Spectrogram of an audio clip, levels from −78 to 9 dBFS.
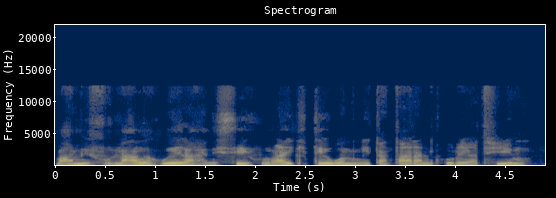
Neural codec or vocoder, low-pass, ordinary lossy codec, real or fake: autoencoder, 48 kHz, 128 numbers a frame, DAC-VAE, trained on Japanese speech; 19.8 kHz; AAC, 32 kbps; fake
